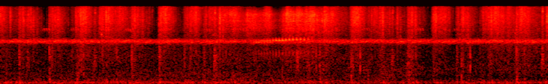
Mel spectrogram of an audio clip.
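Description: Footsteps rustle through tall dry grass.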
